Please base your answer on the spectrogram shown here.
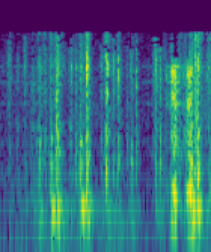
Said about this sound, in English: Sorry, I type loudly.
